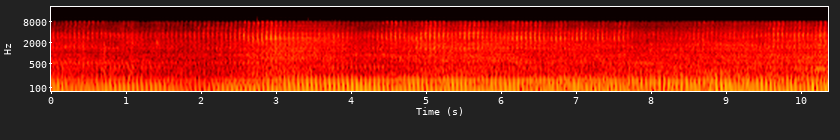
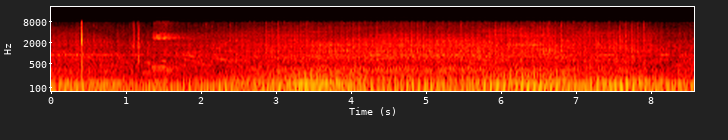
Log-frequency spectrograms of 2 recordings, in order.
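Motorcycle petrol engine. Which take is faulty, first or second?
first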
